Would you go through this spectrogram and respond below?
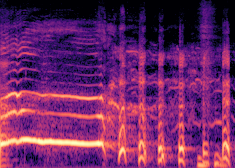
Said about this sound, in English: Hear the fucking cat meowing.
